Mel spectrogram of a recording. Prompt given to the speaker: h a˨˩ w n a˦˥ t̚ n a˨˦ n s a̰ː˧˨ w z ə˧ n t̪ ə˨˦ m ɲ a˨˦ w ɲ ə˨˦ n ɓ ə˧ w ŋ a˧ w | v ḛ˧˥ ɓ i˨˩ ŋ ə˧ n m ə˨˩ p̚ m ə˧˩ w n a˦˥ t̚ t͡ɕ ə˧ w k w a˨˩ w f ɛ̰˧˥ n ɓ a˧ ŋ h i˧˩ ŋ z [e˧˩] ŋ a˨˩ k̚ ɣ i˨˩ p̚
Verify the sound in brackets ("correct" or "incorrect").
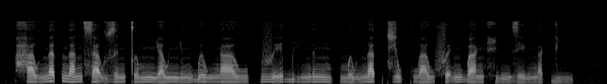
correct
